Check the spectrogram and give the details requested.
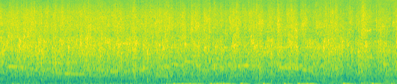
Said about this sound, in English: Bravo, on peut les applaudir les deux ensemble.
